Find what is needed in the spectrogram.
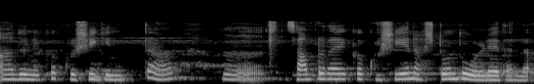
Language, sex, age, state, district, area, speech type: Kannada, female, 18-30, Karnataka, Bellary, rural, spontaneous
